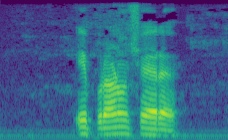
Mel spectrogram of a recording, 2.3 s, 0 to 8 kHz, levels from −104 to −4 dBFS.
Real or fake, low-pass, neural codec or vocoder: real; 7.2 kHz; none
